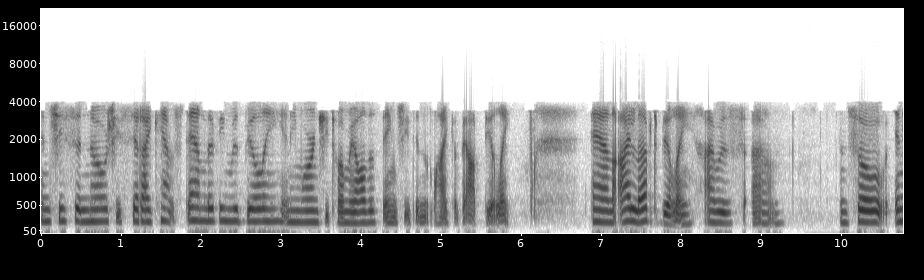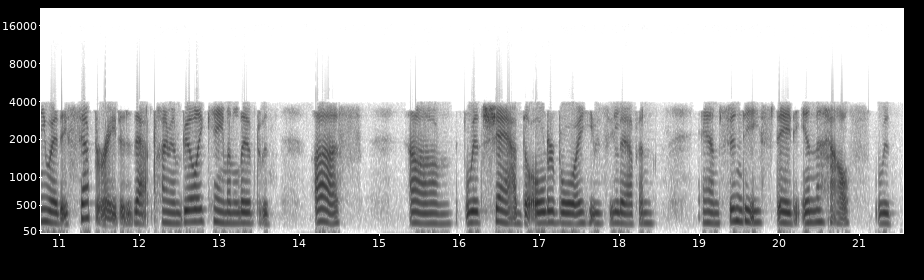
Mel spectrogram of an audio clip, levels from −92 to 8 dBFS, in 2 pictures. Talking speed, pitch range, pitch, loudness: 175 wpm, 185-215 Hz, 200 Hz, -19 LUFS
